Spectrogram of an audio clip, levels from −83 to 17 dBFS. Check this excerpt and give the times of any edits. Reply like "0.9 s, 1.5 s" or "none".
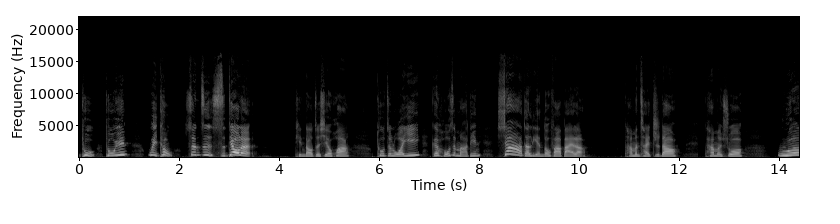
12.4 s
